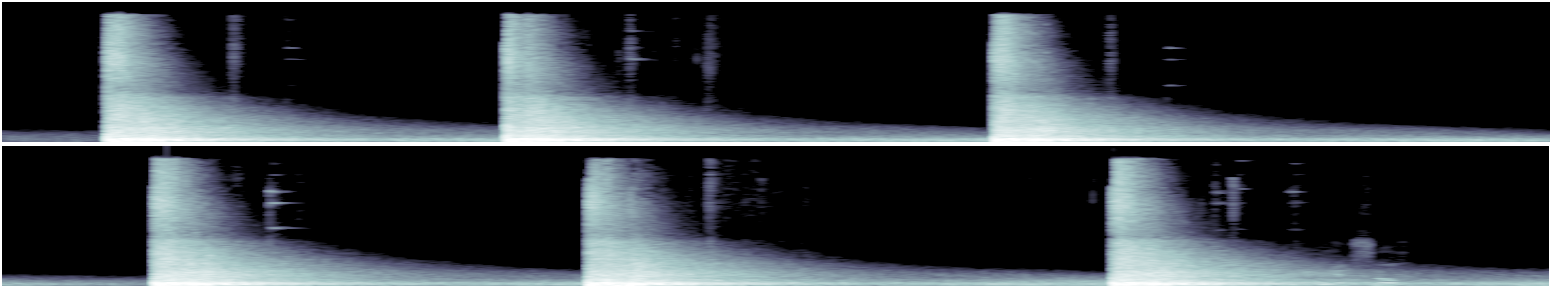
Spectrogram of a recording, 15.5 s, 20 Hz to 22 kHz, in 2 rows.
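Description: Six sharp, loud rifle shots from a Palmetto PA-10 Gen3 AR-10 fired at a 200-yard target, spaced about two seconds apart, each with a long rolling echo trailing off outdoors.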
